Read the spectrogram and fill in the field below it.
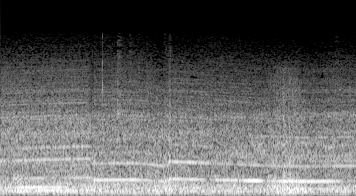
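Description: A racing car engine roars steadily, its pitch dipping and shifting between gears.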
